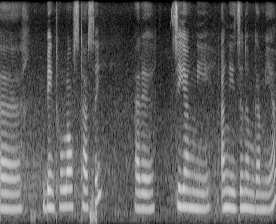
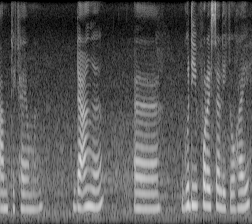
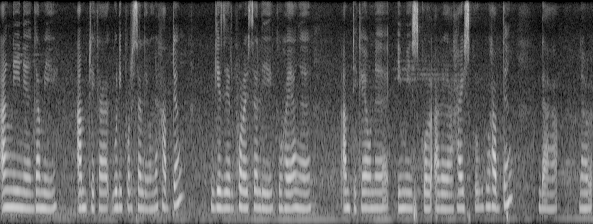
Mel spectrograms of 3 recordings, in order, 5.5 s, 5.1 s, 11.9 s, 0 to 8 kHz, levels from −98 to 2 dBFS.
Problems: background sounds at intervals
